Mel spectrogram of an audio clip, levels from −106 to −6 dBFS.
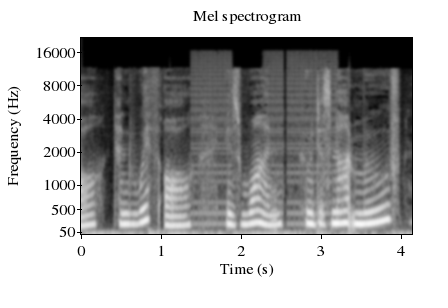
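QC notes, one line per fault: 1.37–3.21 s, GSM phone buzz: a hard, raspy buzz at about 217 Hz sits under the speech, thick with harmonics and unrelated to what is said, around 25 dB below the signal. A nearby 2G handset is bursting its transmitter 217 times a second, and the audio circuitry rectifies those radio pulses into audible buzz. Here it arrives and leaves within the clip rather than persisting, which fits the phone being busy with a data transfer rather than a call.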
